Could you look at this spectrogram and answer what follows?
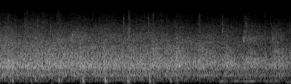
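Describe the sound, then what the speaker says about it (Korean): A church congregation applauding during a Sunday service, dense sustained clapping from many hands filling the room evenly for several seconds. "하나님께 영광의 박수 올려드리도록 하겠습니다"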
